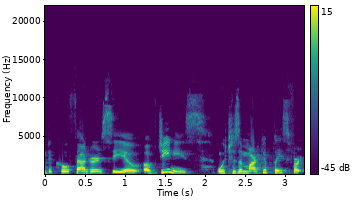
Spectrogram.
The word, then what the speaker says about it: Genies: you didn't mispronounce it it's called genies so think about a genie in a bottle making wishes come true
